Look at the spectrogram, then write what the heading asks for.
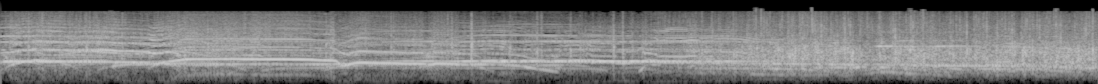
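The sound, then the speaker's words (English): A crowd of thousands of fans and voters screams and cheers loudly and continuously for the president of Venezuela at his live weekly television broadcast, many high voices overlapping, with a rising wash of clapping and noise toward the end. “Every Sunday, he flies his desk to a new location to perform for his thousands of screaming fans and voters.”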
